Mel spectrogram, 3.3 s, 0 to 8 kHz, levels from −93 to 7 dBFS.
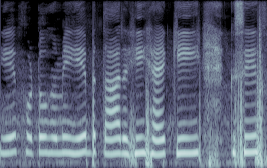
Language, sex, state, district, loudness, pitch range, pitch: Hindi, female, Bihar, Gaya, -14 LUFS, 265-280 Hz, 275 Hz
